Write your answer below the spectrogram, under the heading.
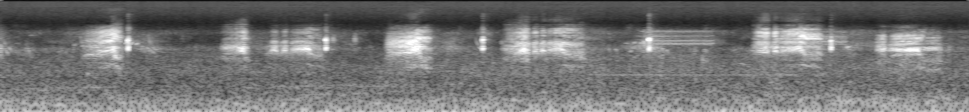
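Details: Red-winged blackbird singing close to the recordist at Montrose Point Bird Sanctuary; harsh, buzzy, broad bursts repeated every one to two seconds over a steady low wind rumble.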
